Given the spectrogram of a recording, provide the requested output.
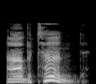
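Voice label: "obtund", British English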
